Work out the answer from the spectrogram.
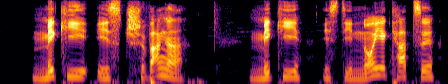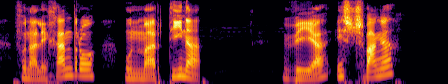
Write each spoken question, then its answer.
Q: Wer ist schwanger?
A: Mickey.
